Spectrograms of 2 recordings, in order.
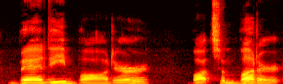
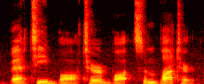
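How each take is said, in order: First: The t sounds are quick light taps. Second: The t sounds are fully released with pressure. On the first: "don't say" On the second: "you don't sound like a human being"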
